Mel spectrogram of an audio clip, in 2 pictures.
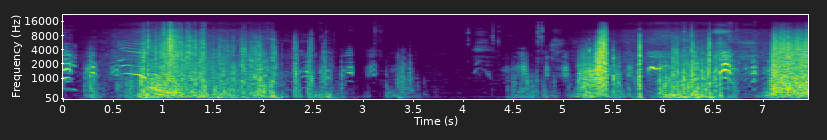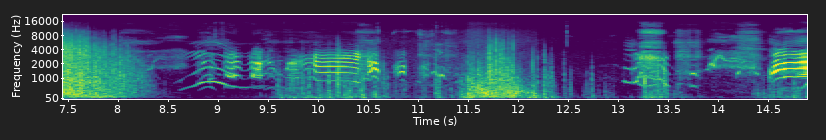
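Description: Wind rushing over a ride-mounted camera's microphone in several loud surges as a slingshot ride's capsule swings through the air. High-pitched screaming and laughter from two riders comes in the gaps, with the longest stretch near the end.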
